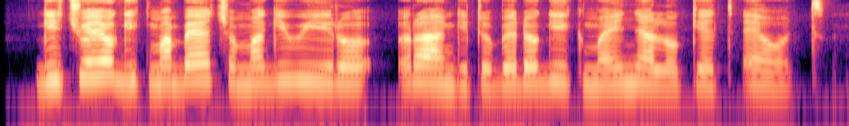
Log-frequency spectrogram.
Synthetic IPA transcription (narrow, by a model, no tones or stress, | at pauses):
ɡɪt͡ʃwejoɡikmabɛt͡ʃɔmaɡɪwiɾoɾaŋɡitobedoɡɪkmaɪɲalɔketʰɛɔt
